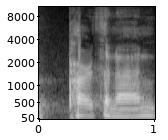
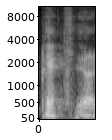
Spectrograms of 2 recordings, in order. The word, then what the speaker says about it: Pantheon: So while we were there, we went to the Parthenon. Did I say it right this Pantheon? time? Pantheon.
